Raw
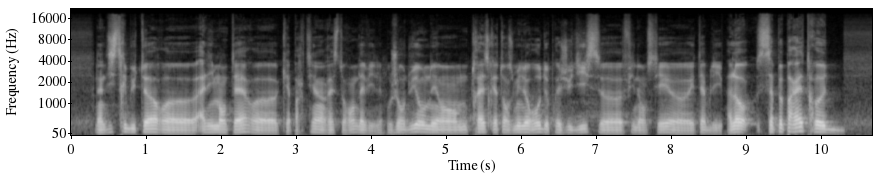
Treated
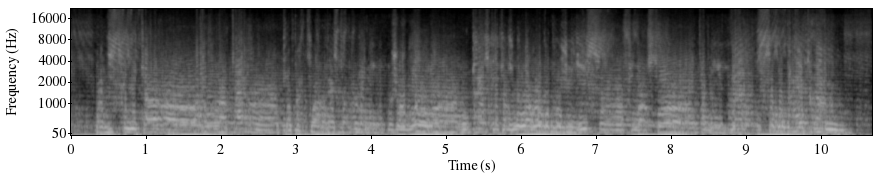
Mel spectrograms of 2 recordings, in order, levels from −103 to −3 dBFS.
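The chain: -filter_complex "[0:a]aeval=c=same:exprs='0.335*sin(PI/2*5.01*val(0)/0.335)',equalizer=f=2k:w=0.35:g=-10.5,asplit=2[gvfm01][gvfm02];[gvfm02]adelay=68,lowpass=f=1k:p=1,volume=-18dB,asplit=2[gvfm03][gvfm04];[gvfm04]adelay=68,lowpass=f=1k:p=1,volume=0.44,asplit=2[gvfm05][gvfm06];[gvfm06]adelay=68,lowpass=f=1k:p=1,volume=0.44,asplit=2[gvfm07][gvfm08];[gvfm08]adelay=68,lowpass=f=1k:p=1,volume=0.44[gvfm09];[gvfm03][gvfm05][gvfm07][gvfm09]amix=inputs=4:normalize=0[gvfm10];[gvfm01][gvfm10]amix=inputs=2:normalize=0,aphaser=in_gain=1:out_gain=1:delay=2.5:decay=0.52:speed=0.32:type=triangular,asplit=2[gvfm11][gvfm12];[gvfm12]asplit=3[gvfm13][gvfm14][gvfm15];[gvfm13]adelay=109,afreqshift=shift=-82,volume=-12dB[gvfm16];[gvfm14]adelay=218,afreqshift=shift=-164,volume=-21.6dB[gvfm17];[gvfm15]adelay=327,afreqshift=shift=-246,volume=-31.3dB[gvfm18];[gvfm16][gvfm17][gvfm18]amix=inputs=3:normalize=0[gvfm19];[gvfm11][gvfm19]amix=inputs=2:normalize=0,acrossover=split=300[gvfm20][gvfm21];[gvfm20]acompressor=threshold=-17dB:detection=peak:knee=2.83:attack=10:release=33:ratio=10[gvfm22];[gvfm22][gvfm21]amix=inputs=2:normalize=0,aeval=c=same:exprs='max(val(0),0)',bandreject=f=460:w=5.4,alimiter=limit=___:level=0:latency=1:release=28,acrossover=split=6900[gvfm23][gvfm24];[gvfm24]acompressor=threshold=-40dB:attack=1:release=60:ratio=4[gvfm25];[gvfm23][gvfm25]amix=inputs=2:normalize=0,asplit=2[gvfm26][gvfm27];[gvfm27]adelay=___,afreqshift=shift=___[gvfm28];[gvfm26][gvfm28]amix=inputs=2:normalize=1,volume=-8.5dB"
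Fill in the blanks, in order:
-11.5dB, 4.1, -0.65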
